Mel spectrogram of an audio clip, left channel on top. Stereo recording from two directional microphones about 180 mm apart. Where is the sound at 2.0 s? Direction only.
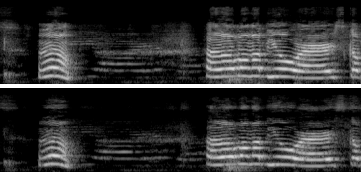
30° left (ahead or behind).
